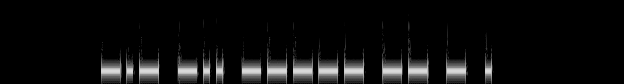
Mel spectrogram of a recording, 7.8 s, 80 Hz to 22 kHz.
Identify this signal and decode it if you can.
Morse code, heard as a keyed tone, about 15 wpm, 700 Hz. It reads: KD0MTE
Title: USA Call Signs - 6 Characters - Repeated 2x - 15wpm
